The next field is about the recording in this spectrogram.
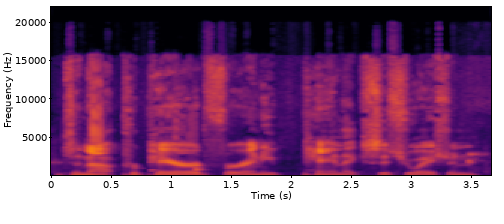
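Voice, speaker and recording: A tired man hosting a casual online panel chat, talking in a halting way with many fillers. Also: mid-range voice, level tone, slight background noise. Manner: halting, full of fillers and restarts. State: tired from little sleep. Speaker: host.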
